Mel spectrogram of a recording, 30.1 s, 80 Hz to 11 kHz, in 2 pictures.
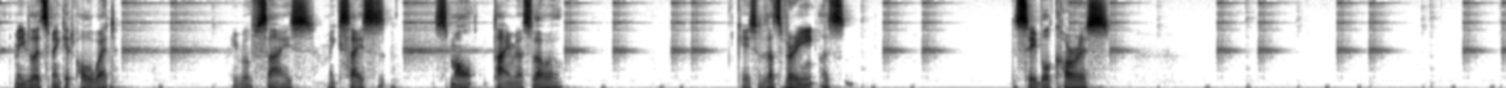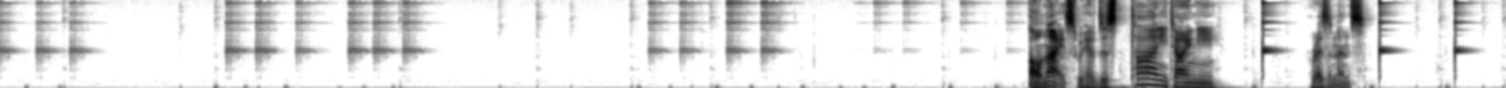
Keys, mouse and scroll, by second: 0.3 click, 2.2 click, 4.7 click, 8.4 click, 11.6-12.7 drag, 13.0 click, 14.3 click, 15.1 click, 16.9 click, 17.7-19.3 drag, 20.1 click, 20.8 click, 22.0 click, 22.9-24.8 drag, 27.3 click, 28.4 click, 29.3 click, 30.0 click.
